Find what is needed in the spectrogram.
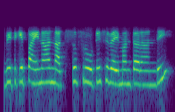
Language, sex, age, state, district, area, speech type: Telugu, female, 60+, Andhra Pradesh, Eluru, urban, conversation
